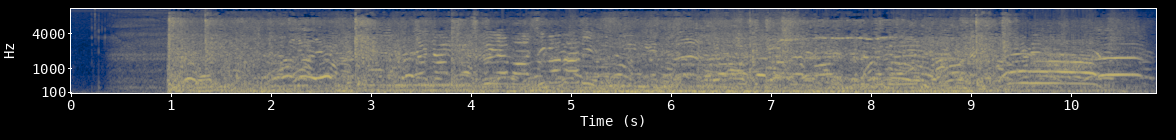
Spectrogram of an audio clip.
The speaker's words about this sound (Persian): ویدیوهایی نیز از اعتراضات مردم در هفتجان در چهارمحال و بختیاری منتشر شده که در آنها صدای تیراندازی و درگیری شدید معترضان و نیروهای امنیتی شنیده می شود.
